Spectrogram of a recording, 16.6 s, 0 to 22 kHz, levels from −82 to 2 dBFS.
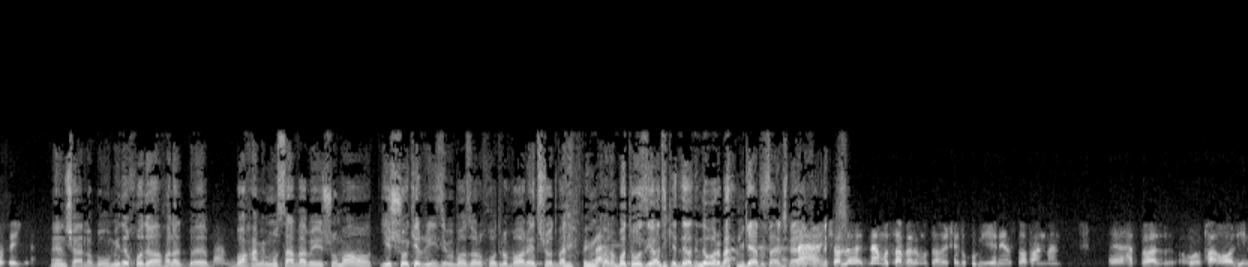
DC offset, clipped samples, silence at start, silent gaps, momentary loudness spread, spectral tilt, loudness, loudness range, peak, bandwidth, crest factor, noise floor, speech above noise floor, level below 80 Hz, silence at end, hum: under 0.1%; under 0.1%; 0 s; none; 10 LU; -4 dB/octave; -17 LUFS; 8 LU; 0 dBFS; 11.5 kHz; 18 dB; -51 dBFS; 34 dB; -58 dBFS; 0 s; none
